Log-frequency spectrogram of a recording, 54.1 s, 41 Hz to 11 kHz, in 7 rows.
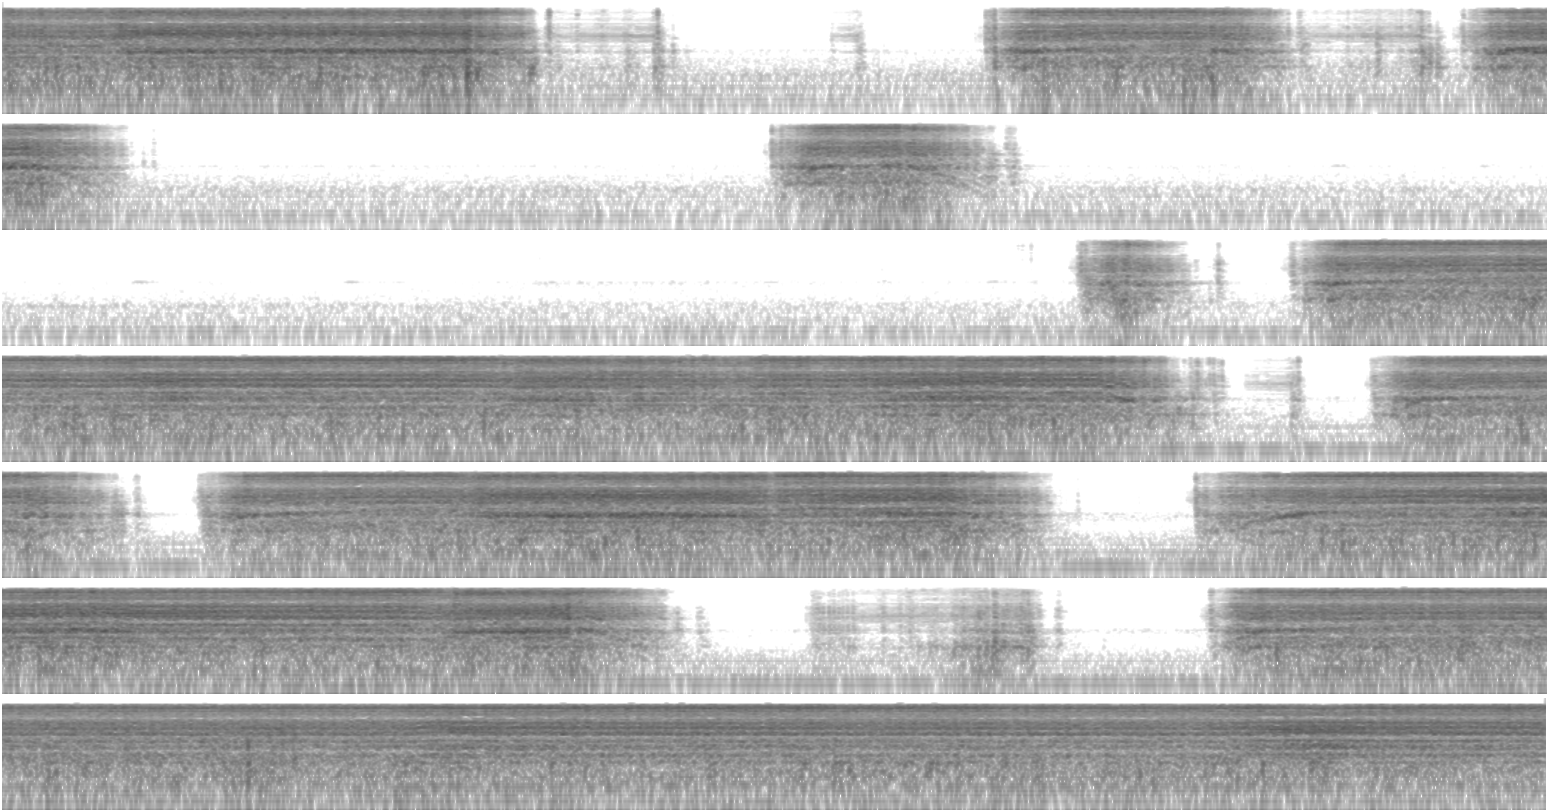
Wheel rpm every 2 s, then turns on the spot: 150, 30, 60, 40, 10, 20, 20, 0, 0, 0, 10, 140, 160, 160, 60, 60, 120, 140, 60, 160, 130, 0, 80, 160, 160, 160, 160.
2-4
